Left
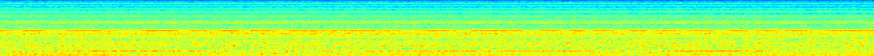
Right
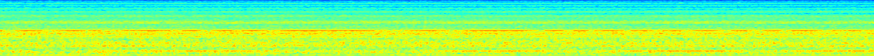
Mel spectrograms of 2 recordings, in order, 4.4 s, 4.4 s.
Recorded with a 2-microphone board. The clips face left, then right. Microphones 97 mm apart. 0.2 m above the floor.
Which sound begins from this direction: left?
A vehicle, at 0.0 s.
